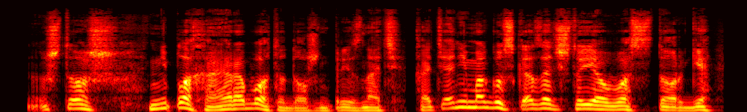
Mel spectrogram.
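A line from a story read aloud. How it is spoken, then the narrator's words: Muttered. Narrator (Russian): пробормотал он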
